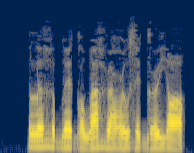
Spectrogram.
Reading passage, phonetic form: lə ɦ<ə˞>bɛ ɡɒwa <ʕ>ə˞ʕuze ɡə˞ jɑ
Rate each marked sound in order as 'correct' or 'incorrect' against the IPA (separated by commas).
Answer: incorrect, incorrect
